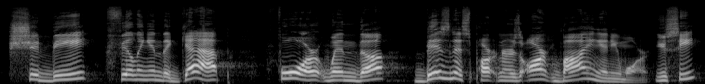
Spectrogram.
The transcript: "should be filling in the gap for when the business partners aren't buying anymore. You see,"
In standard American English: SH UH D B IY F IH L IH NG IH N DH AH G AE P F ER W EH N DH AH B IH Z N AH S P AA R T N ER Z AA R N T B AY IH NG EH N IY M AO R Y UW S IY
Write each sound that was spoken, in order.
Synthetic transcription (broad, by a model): SH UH D B IY F IH L IH NG IH N DH AH G AE P F ER W EH N DH AH B IH Z N AH S P AA R T N ER Z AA R N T B AY IH NG EH N IY M AO R Y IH S IY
